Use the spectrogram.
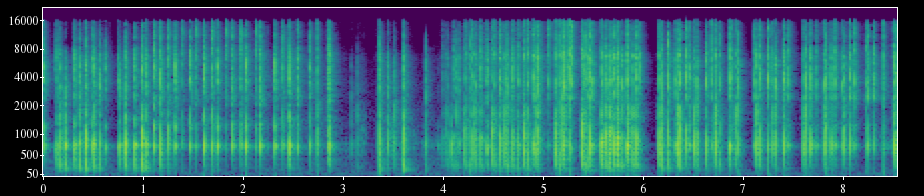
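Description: Long nails rapidly tap and scratch the white plastic lid and body of a pink-filled plastic watermelon slime jar. The result is a dense run of dry, clicky plastic taps with bright scratchy edges and a hollow mid-pitched tone, each tap stopping almost instantly, broken by a few short pauses.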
